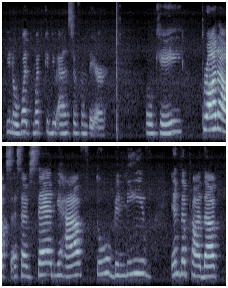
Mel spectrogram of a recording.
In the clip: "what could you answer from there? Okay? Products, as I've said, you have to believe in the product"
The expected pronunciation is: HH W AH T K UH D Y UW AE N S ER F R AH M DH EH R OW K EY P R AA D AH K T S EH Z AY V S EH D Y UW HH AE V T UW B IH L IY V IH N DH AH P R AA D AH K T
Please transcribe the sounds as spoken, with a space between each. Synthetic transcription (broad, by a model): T W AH T K UH D Y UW AE N S ER F R AH M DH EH R OW K EY P R AA D AH K T S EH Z AY V S EH D Y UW HH AE V T UW B IH L IY V IH N DH AH P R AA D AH K T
